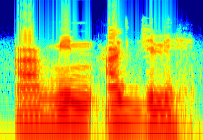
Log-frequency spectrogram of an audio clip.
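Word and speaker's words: مِنْ أَجْلِ: Min ajli, ini termasuk pembacaan izhar. Kenapa? Karena nun sukun ketemu dengan alif. Mangqatalah, ini hukum bacanya adalah ikhfa.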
